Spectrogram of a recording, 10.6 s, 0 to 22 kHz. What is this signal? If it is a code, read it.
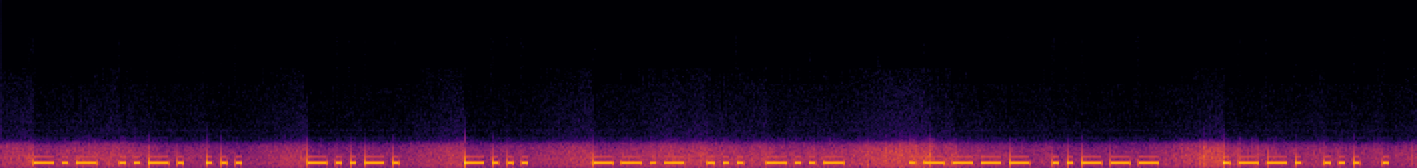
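Morse code, heard as a keyed tone, about 23 wpm, 780 Hz, with radio noise. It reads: KFS / B QSX 12 PSE
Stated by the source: Morse from KPH's Night of Nights XX maritime radiotelegraphy event, received in Chiapas, Mexico about 3,800 km away on a Kenwood R-600 with a grounded 10 m long-wire antenna.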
